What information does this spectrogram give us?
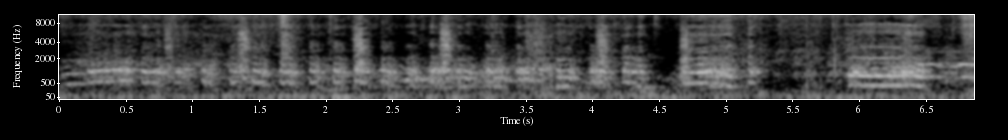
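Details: Several captive-raised Chukar partridges (Alectoris chukar), a batch kept for breeding next spring, cluck steadily: overlapping harsh, nasal chuck notes at a quick, uneven pace over a low background rumble.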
